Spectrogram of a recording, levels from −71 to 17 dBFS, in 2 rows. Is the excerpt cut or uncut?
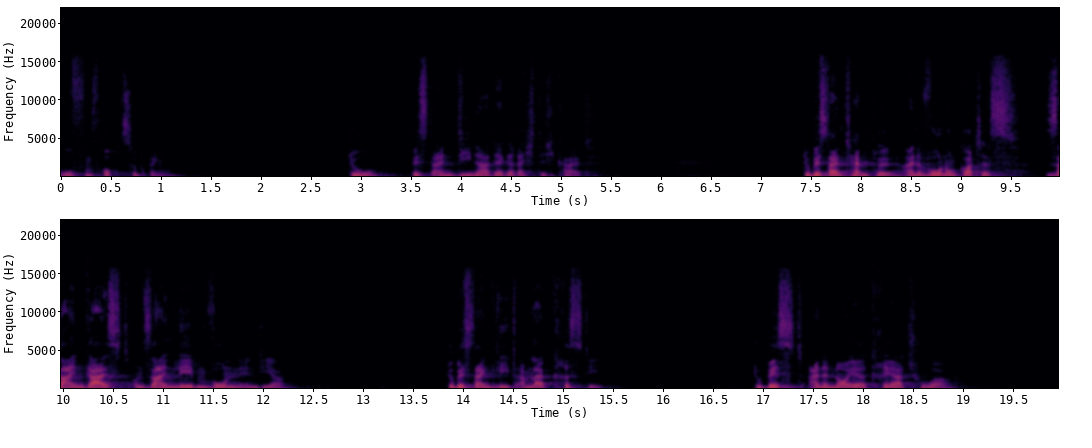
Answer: uncut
